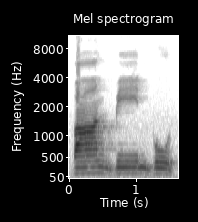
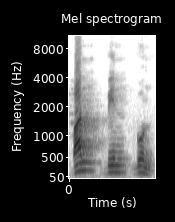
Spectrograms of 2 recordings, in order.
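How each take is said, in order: First: The vowels before the n are drawn out long. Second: The vowels before the n are kept short. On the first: The speaker calls it wrong. "ये गलत है।" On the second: The speaker calls it right. "इस तरह पढ़ें।"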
